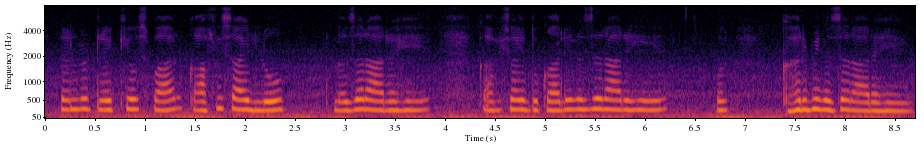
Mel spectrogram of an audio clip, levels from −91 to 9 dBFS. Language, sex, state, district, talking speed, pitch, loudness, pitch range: Hindi, female, Bihar, Sitamarhi, 170 wpm, 245 Hz, -25 LUFS, 235-260 Hz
